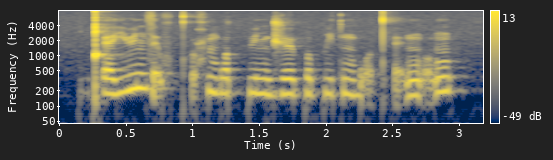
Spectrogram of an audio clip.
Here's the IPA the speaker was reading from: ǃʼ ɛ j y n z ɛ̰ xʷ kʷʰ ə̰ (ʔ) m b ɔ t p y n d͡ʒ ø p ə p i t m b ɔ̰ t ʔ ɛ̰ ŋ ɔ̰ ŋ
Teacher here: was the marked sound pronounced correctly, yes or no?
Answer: no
